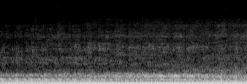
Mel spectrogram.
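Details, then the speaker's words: Warm Ford F-150 V8 with aftermarket cam holds a steady, even idle near 1,000 rpm with no cam chop; rpm drops with AC on and revs back up with AC off; owner blames a bad tune. "Turn the AC on. Yeah. No chop, nothing. Bad tune all the way."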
